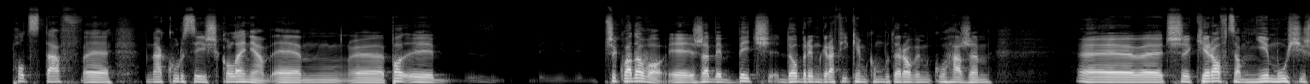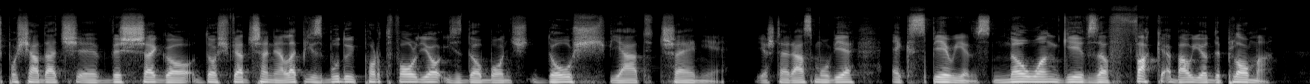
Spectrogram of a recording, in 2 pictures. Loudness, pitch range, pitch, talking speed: -16 LUFS, 105-120 Hz, 110 Hz, 85 wpm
